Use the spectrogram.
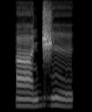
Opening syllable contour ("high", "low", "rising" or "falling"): low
